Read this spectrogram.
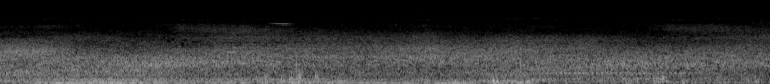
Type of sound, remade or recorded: recorded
